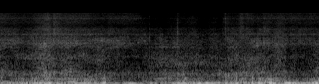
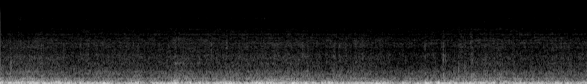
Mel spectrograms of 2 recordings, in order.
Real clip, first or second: second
